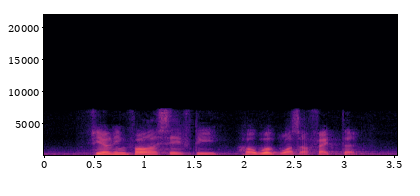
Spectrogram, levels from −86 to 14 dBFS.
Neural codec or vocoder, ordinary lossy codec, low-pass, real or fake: codec, 16 kHz, 1.1 kbps, Voila-Tokenizer; AAC, 32 kbps; 7.2 kHz; fake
